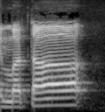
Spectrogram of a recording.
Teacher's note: الف ہے، ٹھیک ہے۔ اس کو ہم ایک الف کے برابر کھینچ کر پڑھیں گے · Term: حروف مدہ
